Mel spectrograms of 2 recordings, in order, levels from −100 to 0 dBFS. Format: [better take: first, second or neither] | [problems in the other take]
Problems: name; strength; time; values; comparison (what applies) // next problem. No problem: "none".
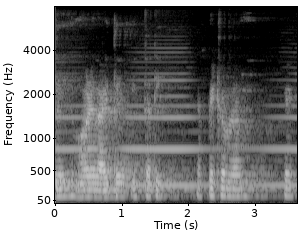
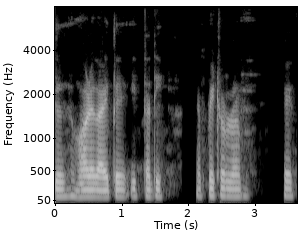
second | background sound (Wind instrument, woodwind instrument); 8 dB below the speech // room echo; dies away in 2.3 s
